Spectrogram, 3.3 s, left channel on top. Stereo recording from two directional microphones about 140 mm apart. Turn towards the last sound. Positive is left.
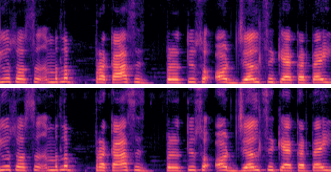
turn(degrees=-35)  # may be behind; listen again after turning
